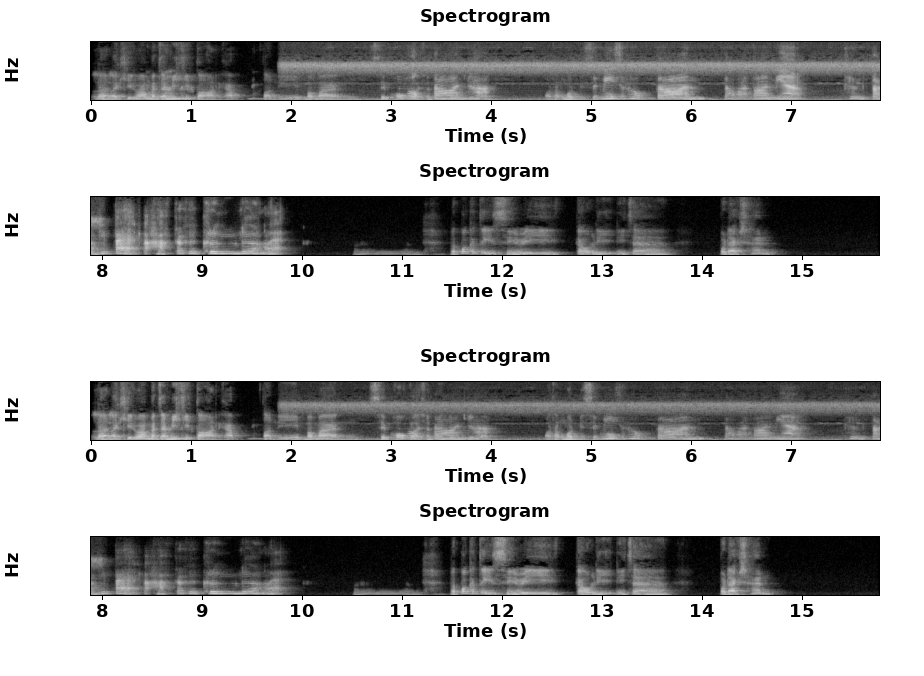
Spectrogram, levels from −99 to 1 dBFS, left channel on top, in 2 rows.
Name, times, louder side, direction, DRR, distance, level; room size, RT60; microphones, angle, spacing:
voice 1, 0.0-4.0 4.5-5.3 10.5-13.7 14.2-14.7, right 3 dB, 30° right, 0.6 m, -25 dB
sound 1, 1.9-8.0, left 6 dB, 20° left, 0.5 m, -33 dB
voice 2, 3.1-4.0 5.1-7.1 7.5-9.8, left 5 dB, 80° left, 0.6 m, -23 dB
9.6 x 6.0 x 4.6 m
head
